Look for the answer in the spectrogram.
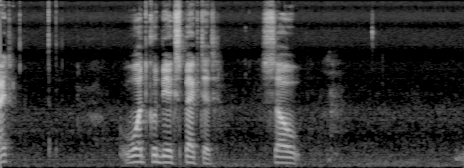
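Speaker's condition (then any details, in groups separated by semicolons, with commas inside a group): No condition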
